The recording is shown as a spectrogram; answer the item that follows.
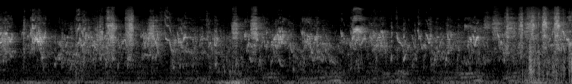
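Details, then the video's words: Budgerigars kept as pets singing: chattering high warble with squeaky whistled notes and clicks, rising and falling in loudness over nearly six seconds. "Singing Sounds My Budgies Birds"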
